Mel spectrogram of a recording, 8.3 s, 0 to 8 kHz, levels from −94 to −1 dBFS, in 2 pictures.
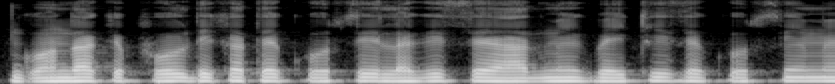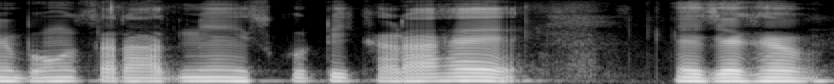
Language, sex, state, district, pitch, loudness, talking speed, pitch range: Chhattisgarhi, male, Chhattisgarh, Sarguja, 125 Hz, -18 LUFS, 145 wpm, 120-125 Hz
